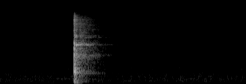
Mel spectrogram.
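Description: An egg rapped once against the rim of a glass mixing bowl to crack it: a single sharp knock with a brief ring.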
